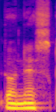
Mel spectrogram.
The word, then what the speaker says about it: Donetsk: Don Donetsk. – Donetsk ähm, 500 Bodybags an die Ukraine gespendet hat. Ähm, Donetsk. Donetsk. Ja. Okay. Gut, nochmal. Also die Bestatterin Karen Besch, die zusammen mit der Gesellschaft Bochum Donetsk 500 Bodybags an die Ukraine gespendet hat.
